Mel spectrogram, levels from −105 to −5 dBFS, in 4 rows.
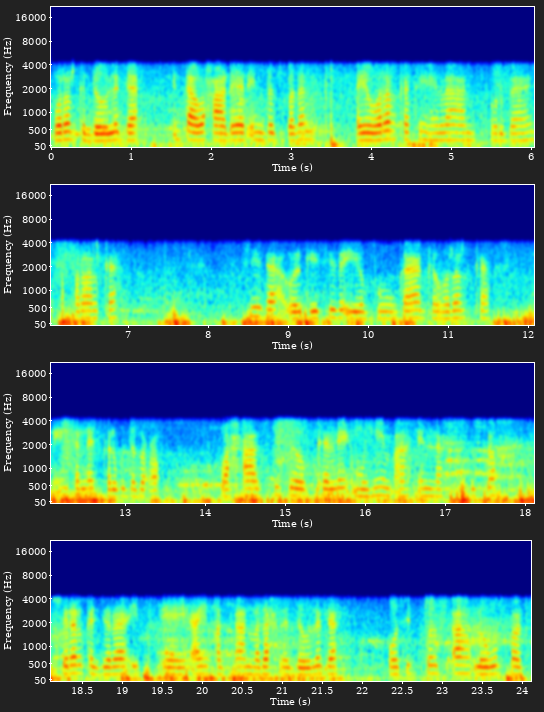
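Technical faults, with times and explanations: throughout Opus compression: the speech sounds muffled and hoarse, with nothing above 4.3 kHz, so sibilants lose their hiss and consonant edges blur together. This is likely Opus in its speech (SILK) mode at narrowband, and the heavy damage fits a rate near 12 kbps. With so few bits, the encoder keeps only the core of the voice and drops the top band entirely. A spectrogram shows a flat, hard ceiling at 4.3 kHz with empty space above it.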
